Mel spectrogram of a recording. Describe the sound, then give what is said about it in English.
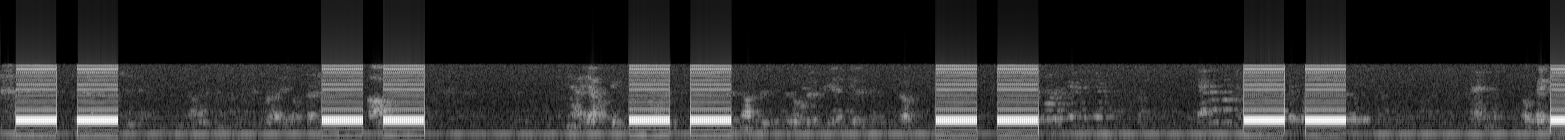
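Telephone ringing on an office extension line, a repeating double-burst ring tone that cycles steadily at an even pace over a constant low hum, fairly loud and clear. “For Francisco Medina, dial... Please wait a moment.”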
